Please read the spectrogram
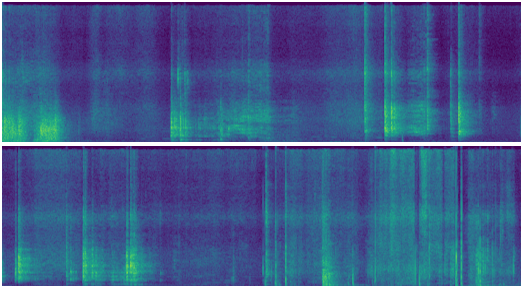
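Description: Irregular plastic knocks, clatter and rustling as an electric kettle's power base and cord are picked up and handled.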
